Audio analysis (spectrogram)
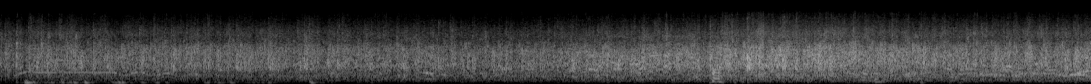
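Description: An audience claps steadily for about eleven seconds, a dense, even wash of hand claps that swells slightly louder toward the end, with faint crowd murmur mixed in.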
